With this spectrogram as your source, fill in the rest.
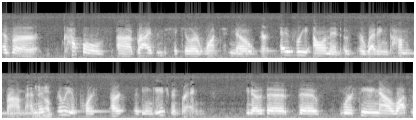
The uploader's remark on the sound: Skype Guest. Phone guest.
